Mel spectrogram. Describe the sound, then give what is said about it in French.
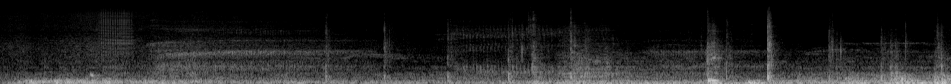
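Strong wind of an approaching storm roars and buffets steadily throughout, a dense low rumble with scattered sharp rattles and knocks, growing slightly louder toward the end, with no voices. “saloperie de vent. La tempête s'annonce terrible.”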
